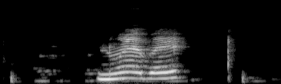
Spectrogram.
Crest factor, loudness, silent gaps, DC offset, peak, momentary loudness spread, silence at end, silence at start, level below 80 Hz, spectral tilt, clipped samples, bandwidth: 14 dB; -11 LUFS; 0.71-0.84 s; under 0.1%; -2 dBFS; 24 LU; 1 s; 0.4 s; -68 dBFS; -7.5 dB/octave; under 0.1%; 5.6 kHz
